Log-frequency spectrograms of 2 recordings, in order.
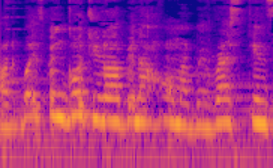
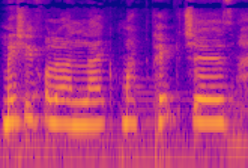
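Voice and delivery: ordinary talk, nothing marked

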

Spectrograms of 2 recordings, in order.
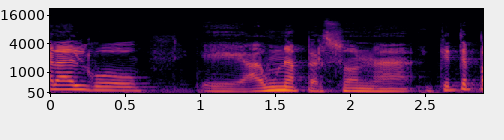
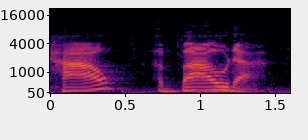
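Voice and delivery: deliberately slowed, slow pronunciation of the phrase. Teaching an English phrase to Spanish speakers: slow pronunciation. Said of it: "lo voy a pronunciar despacio".

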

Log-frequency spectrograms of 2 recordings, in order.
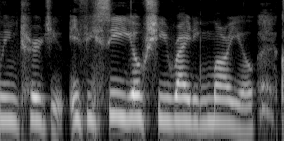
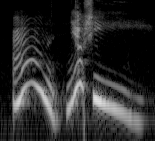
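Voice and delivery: high-pitched cartoon creature voice; 8 semitones higher than usual. Voicing a toy guest tasting a cookie: Yoshi voice. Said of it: "Yoshi will eat a cookie".

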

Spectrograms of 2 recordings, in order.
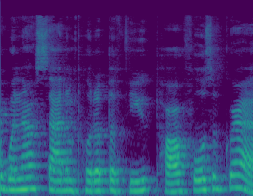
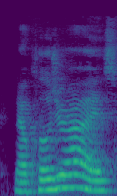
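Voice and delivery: ordinary delivery

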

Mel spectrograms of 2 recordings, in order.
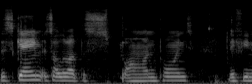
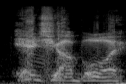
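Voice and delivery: put-on announcer voice, louder; 11 dB louder than usual. Calling out a headshot in a shooting game: Albert impression. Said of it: "I wanna do my Albert impression".

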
